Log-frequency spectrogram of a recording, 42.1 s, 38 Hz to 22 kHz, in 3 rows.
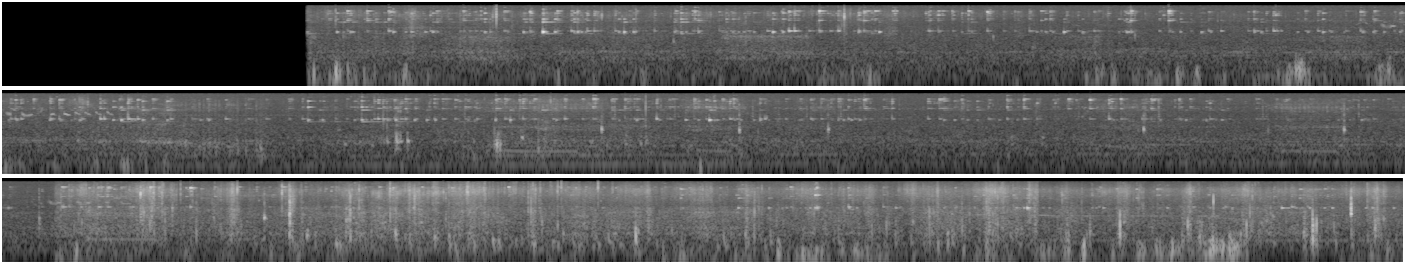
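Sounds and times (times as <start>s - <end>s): small bells jingling: 3.1s - 42.0s.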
